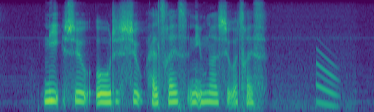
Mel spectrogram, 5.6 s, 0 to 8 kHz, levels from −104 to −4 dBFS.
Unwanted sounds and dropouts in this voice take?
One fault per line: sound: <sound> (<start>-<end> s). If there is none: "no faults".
sound: chirp (4.7-5.1 s)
